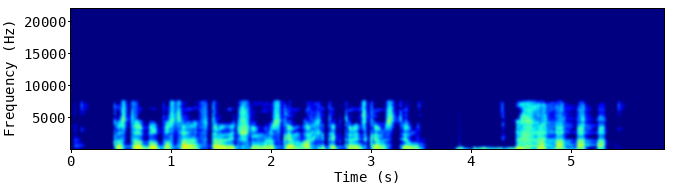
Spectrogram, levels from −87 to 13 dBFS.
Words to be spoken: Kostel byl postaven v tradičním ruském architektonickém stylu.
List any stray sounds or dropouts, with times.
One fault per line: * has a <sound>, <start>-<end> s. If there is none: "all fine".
* has a laugh, 3.9-5.4 s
